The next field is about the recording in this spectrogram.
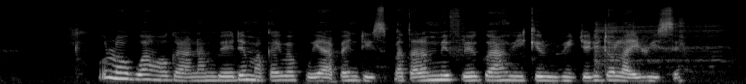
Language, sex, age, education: Igbo, female, 30-45, tertiary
